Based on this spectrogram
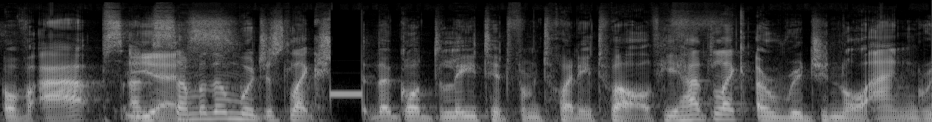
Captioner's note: beep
